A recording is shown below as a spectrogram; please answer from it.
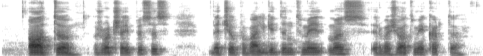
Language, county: Lithuanian, Vilnius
